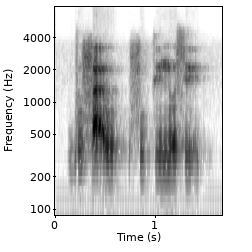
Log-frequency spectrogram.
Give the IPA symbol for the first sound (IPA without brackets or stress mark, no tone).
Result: ɡ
